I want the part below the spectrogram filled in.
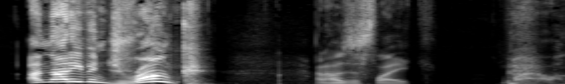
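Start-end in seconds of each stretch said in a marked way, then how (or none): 0.2-1.3 play-acted shrill, very high, loud shout. Speaker retells what a passing lady yelled at them, retelling a stranger's yell. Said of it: "just looks at us and just yells".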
